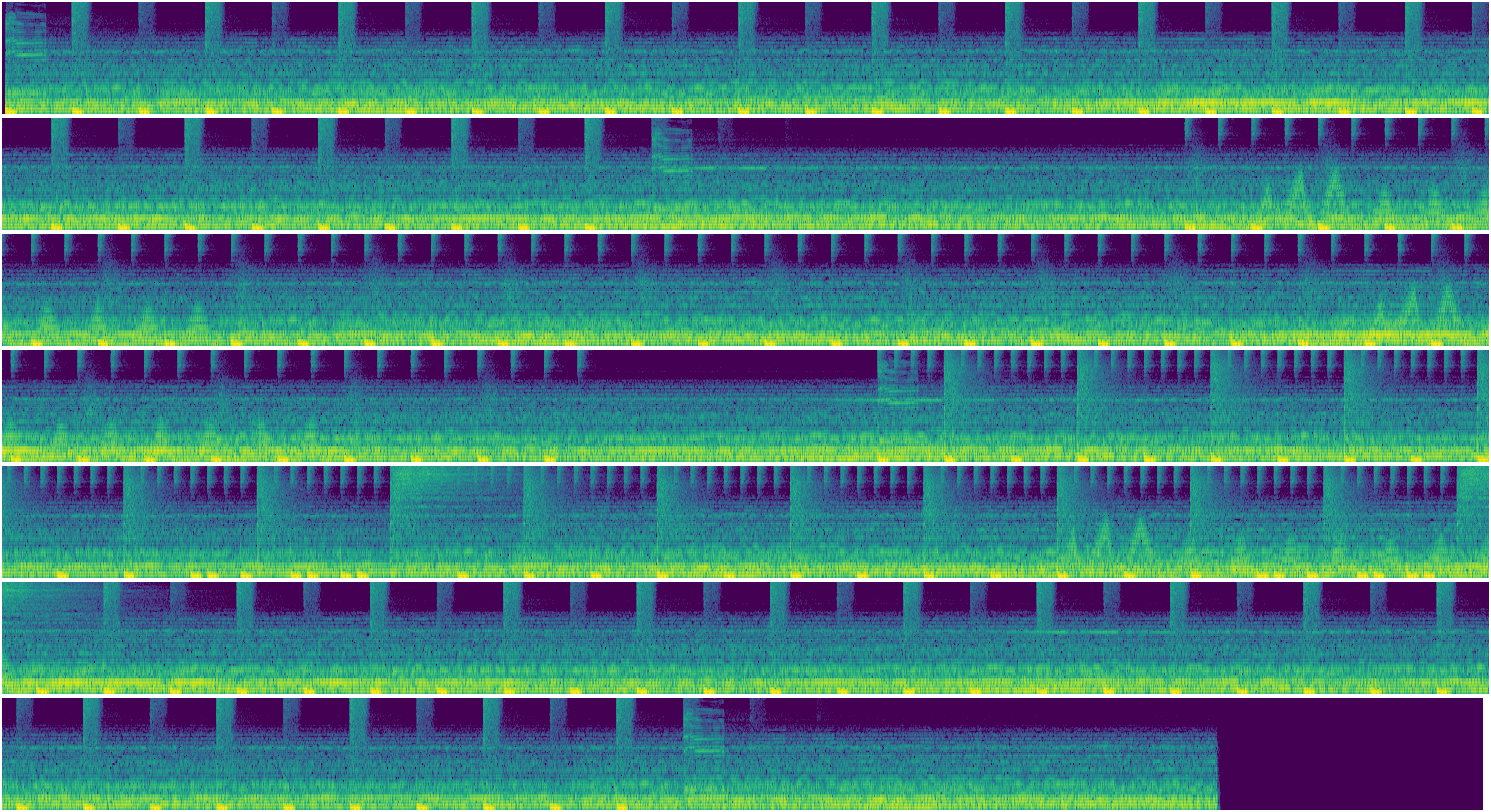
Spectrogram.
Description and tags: A slightly uplifting ambient loop inspired by Mirror's Edge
